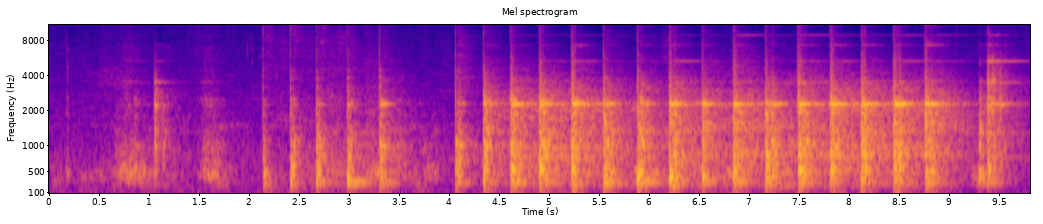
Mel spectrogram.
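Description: Ball-peen hammer tapping a lip seal's metal case into the bore of a pump bearing housing cover. Each metal-on-metal tap rings. A few quick taps start about two seconds in, then after a short pause comes a steady run of taps, about three or four a second, working around the seal until near the end.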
